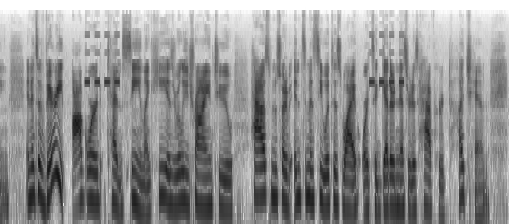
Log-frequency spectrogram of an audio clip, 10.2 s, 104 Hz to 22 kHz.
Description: Alarm pattern, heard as an alarm's beeps, played twice, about 3050 Hz, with speech in English. Temporal four. Carbon monoxide.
